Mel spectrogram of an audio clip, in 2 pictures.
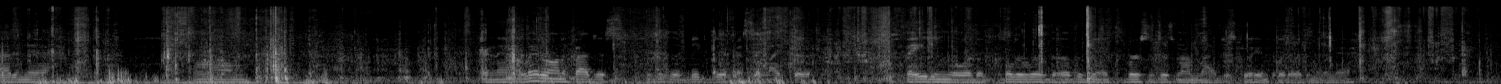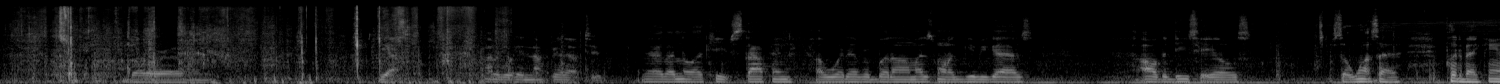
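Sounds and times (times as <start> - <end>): rustling and handling noises: 0.0 - 21.0.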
